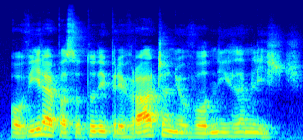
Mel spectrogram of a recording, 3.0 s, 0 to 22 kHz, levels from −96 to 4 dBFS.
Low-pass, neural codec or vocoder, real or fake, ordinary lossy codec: 19.8 kHz; vocoder, 44.1 kHz, 128 mel bands every 512 samples, BigVGAN v2; fake; none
